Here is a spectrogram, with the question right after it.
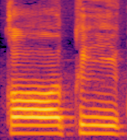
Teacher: Pangkal lidah kita jongkitkan dia. Naik, tekan pada halkum kita tu untuk keluarkan bunyi ko.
